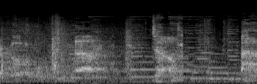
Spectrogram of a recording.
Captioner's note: grunting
